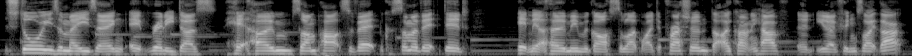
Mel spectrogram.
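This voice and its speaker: A man's voice: fairly high pitch, steady tone, a little fast, sharp tone, clear, resonant tone. A man hosting a casual ranking commentary, talking in a rambling, informal, conversational way. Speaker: YouTube reaction host. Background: background music.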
